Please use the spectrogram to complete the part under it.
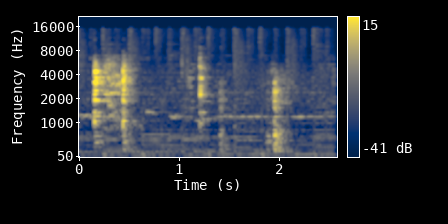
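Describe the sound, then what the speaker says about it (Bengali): Chicken pieces being stirred and sautéed in a pot for a free-range chicken curry, with several distinct scraping clinks of a utensil against the pot over a low steady sizzle, fairly close. "এখন ভালোভাবে মাংসটাকে কষিয়ে নেব।"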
